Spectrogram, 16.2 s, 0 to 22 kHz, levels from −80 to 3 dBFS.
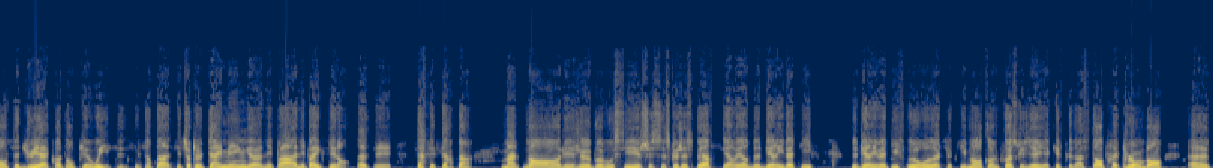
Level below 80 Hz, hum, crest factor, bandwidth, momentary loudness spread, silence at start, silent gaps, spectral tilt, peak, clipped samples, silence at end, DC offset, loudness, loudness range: -44 dBFS; none; 14 dB; 10 kHz; 9 LU; 0 s; none; -7.5 dB/octave; 0 dBFS; under 0.1%; 0.05 s; under 0.1%; -15 LUFS; 2 LU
